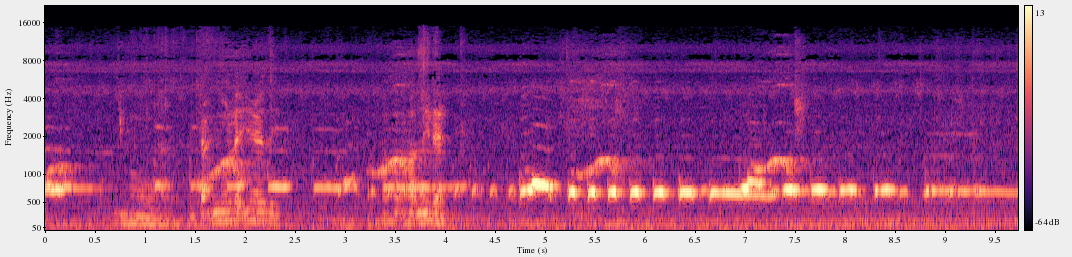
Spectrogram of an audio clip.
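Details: Zebra dove from a breeding farm, medium-pitched voice, delivering a long rapid train of short cooing notes at a steady pitch, preceded by clicks and human speech in the first seconds.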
